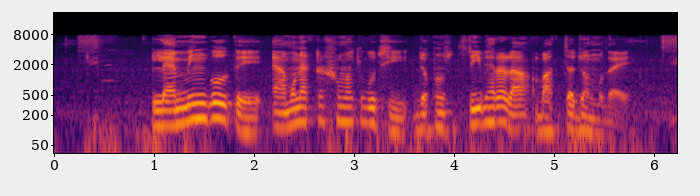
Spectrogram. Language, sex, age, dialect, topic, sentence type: Bengali, male, 31-35, Northern/Varendri, agriculture, statement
